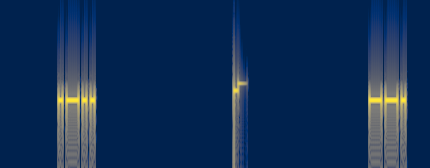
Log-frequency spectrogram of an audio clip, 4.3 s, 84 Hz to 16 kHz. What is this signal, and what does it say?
Morse code, heard as a keyed tone, about 30 wpm, 700 Hz. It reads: L G
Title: Single Letters - Phonetic Pronunciation 30wpm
